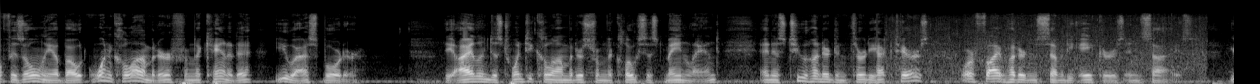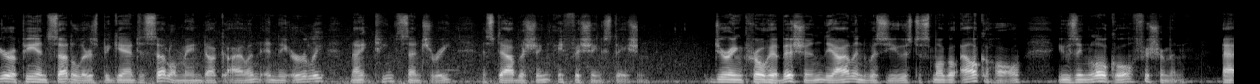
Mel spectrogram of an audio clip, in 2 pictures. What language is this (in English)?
English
